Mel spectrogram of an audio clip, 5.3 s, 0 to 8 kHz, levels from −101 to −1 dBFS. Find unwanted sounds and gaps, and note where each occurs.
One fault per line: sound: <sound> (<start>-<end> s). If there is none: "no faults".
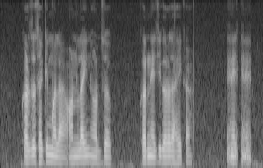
sound: laugh (4.5-5.0 s)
